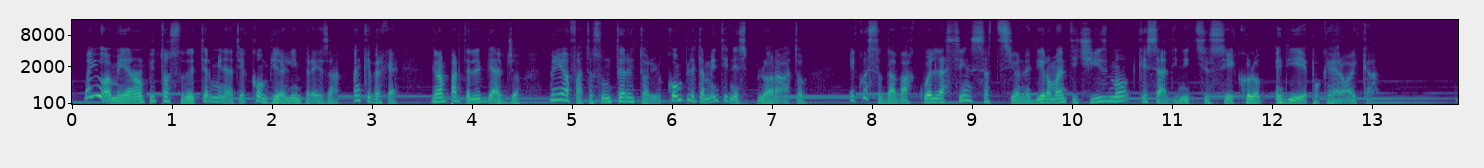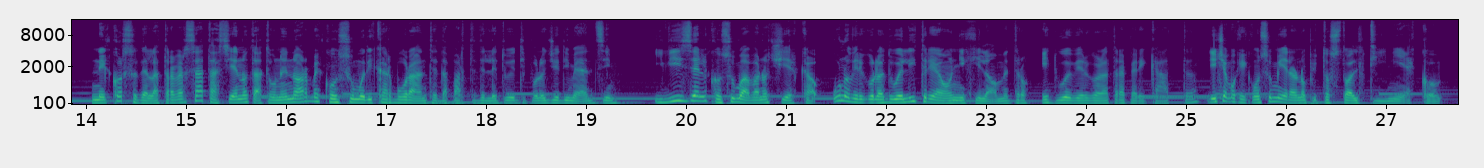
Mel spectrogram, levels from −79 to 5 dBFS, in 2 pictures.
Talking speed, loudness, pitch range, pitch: 170 wpm, -29 LUFS, 105-145 Hz, 120 Hz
